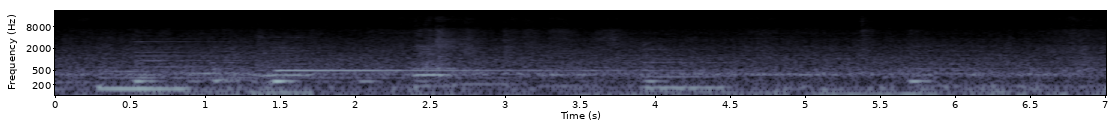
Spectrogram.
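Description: An acoustic guitar plays slow single notes nearby.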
